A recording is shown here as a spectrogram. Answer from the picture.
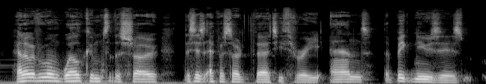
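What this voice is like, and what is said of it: Hoarse, croaking, strained voice. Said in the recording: “my voice has been destroyed. I can hardly speak... my croaking”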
